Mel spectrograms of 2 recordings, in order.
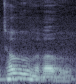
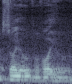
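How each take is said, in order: First: The first word begins with a t sound. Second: The first word begins with an s sound.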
